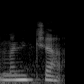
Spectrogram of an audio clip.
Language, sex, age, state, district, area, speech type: Kannada, female, 30-45, Karnataka, Mysore, urban, read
